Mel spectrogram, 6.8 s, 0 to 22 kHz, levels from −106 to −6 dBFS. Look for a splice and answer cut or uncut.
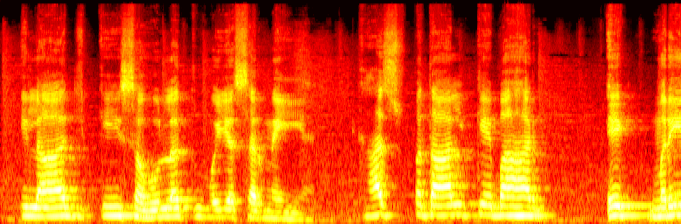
cut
